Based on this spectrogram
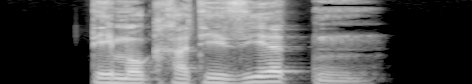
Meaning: inflection of demokratisieren: 1. first/third-person plural preterite 2. first/third-person plural subjunctive II
- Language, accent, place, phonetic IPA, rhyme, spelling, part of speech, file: German, Germany, Berlin, [demokʁatiˈziːɐ̯tn̩], -iːɐ̯tn̩, demokratisierten, adjective / verb, De-demokratisierten.ogg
